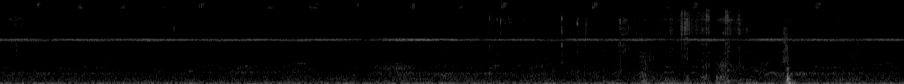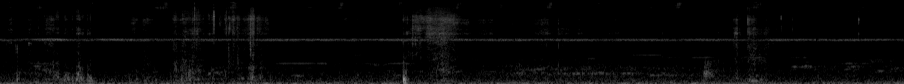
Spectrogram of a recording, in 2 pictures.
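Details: A continuous, high, ringing cricket trill at night where grapes grow holds unbroken from start to finish, with occasional close rustles, taps and brief scraping noises cutting across the even drone.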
